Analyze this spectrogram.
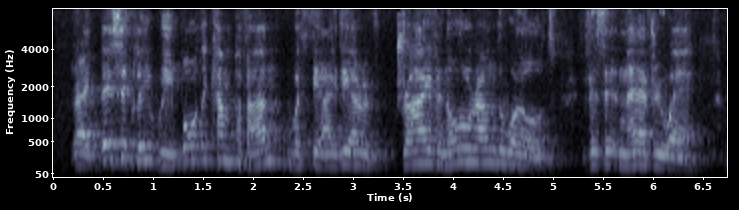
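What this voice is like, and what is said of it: Strong distinctive British regional accent. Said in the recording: “I have a terrible accent ... You have a cool accent, man. It definitely has a lot of character”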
